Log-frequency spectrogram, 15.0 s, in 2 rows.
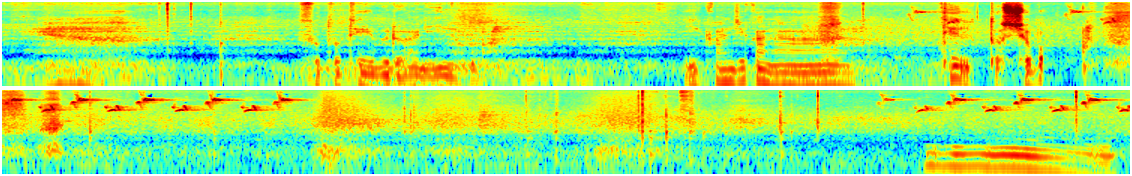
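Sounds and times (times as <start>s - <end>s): songbird chirping: 1.4s - 15.0s
faint clicks: 14.6s - 14.9s.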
